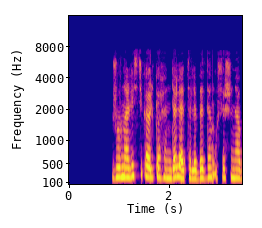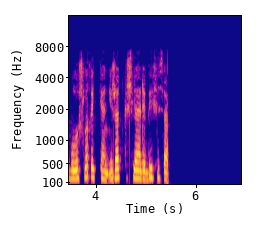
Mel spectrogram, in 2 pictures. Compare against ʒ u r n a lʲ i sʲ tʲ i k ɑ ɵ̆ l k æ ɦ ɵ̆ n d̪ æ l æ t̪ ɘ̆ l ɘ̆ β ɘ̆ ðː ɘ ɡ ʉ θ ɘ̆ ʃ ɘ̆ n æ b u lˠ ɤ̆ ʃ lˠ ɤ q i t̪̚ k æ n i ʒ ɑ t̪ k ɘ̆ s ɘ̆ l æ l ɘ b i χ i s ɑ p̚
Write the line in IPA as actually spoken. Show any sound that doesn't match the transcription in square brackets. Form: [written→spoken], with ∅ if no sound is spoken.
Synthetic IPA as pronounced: ʒ u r n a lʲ i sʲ tʲ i k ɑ ɵ̆ l k æ ɦ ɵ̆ n d̪ æ l æ t̪ ɘ̆ l ɘ̆ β ɘ̆ ðː ɘ [ɡ→ŋ] ʉ θ ɘ̆ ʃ ɘ̆ n æ b u lˠ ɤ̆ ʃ lˠ ɤ q i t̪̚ k æ n i ʒ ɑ t̪ k ɘ̆ [s→ʃ] ɘ̆ l æ [l→ɾ] ɘ b i χ i s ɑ p̚

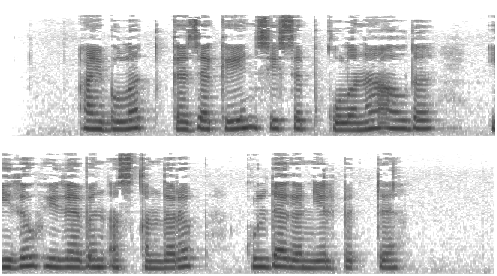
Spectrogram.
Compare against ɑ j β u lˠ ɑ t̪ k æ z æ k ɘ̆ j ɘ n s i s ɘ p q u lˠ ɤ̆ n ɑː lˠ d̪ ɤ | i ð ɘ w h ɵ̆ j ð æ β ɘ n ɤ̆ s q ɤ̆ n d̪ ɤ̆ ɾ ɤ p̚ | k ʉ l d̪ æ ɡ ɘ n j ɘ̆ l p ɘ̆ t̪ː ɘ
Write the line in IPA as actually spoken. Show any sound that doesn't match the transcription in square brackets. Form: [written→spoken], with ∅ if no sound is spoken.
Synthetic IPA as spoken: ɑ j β u lˠ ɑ t̪ k æ z æ k ɘ̆ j ɘ n s i s ɘ p q u lˠ ɤ̆ n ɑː lˠ d̪ ɤ | i ð ɘ w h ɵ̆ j ð æ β ɘ n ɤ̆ s q ɤ̆ n d̪ ɤ̆ ɾ ɤ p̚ | k ʉ l d̪ æ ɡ ɘ n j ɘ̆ l p ɘ̆ t̪ː ɘ

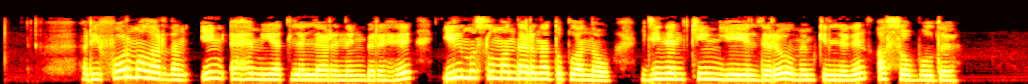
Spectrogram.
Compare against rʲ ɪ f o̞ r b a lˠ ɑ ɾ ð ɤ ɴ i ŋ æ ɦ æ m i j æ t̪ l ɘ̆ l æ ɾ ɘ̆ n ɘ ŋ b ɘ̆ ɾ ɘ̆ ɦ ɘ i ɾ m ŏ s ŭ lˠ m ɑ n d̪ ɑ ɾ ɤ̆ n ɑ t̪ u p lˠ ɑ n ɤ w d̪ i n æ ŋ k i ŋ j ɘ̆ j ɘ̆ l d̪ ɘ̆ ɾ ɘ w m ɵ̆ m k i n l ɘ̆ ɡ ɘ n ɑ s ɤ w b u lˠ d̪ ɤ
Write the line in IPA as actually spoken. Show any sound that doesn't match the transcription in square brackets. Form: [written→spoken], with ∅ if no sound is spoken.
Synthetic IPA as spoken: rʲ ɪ f o̞ r [b→m] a lˠ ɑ ɾ ð ɤ ɴ i ŋ æ ɦ æ m i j æ t̪ l ɘ̆ l æ ɾ ɘ̆ n ɘ ŋ b ɘ̆ ɾ ɘ̆ ɦ ɘ i [ɾ→l] m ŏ s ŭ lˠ m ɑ n d̪ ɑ ɾ ɤ̆ n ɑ t̪ u p lˠ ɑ n ɤ w d̪ i n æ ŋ k i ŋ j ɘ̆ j ɘ̆ l d̪ ɘ̆ ɾ ɘ w m ɵ̆ m k i n l ɘ̆ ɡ ɘ n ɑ s ɤ w b u lˠ d̪ ɤ

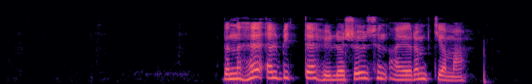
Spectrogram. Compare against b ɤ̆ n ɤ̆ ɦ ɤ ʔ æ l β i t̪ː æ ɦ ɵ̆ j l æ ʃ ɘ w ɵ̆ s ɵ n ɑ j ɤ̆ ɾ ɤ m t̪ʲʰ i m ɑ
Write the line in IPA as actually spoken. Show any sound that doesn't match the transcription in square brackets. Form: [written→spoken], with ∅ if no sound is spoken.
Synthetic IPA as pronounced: b ɤ̆ n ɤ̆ ɦ ɤ ʔ æ l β i t̪ː æ ɦ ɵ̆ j l æ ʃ ɘ w ɵ̆ s ɵ n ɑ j ɤ̆ ɾ ɤ m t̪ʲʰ [i→e] m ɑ

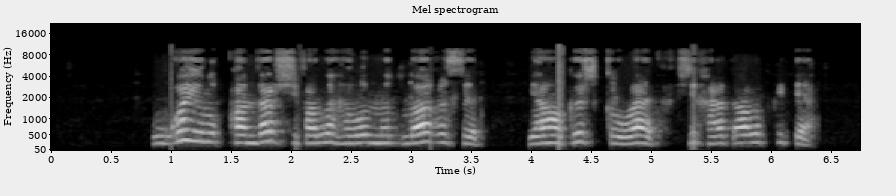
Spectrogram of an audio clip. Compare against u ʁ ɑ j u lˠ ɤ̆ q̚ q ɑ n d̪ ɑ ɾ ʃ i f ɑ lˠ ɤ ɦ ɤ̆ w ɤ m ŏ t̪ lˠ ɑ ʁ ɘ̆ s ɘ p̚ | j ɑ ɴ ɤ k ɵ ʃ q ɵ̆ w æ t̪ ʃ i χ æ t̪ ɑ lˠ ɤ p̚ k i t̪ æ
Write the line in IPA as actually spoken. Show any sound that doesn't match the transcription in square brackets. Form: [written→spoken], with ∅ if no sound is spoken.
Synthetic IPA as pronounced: u ʁ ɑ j u lˠ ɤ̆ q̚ q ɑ n d̪ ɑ ɾ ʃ i f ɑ lˠ ɤ ɦ ɤ̆ w ɤ m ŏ t̪ lˠ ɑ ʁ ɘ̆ s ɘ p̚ | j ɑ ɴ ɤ k ɵ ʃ q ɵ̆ w æ t̪ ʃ i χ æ t̪ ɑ lˠ ɤ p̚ k i t̪ æ

